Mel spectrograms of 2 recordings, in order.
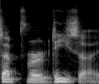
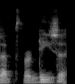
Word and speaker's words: Zep Verdeeza: This is Zepverdiza. It should be pronounced Zepverdiza.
